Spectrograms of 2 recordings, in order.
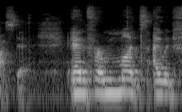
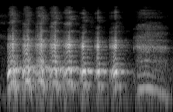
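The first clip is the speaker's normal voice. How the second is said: a real, higher laugh; amused laugh; 7 semitones higher, 6 dB louder than usual. Real, not acted. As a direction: let a laugh burst out at the joke. Laughs at the cow cat.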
